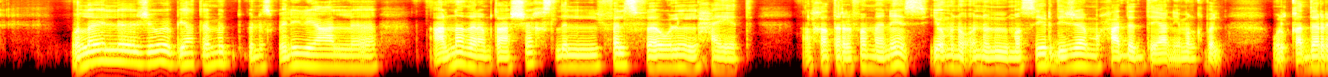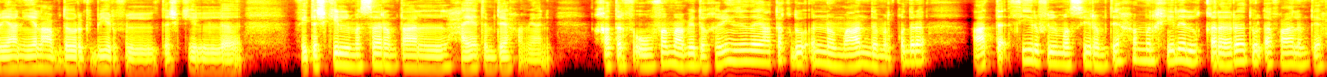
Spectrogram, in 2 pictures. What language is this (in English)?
Tunisian Arabic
